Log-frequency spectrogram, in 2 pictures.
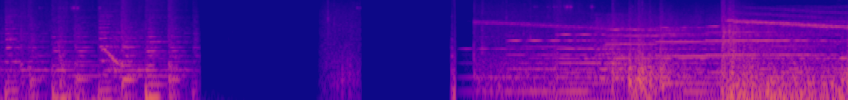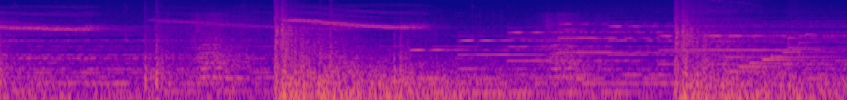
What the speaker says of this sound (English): How about we go and set up the fireworks cannon?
